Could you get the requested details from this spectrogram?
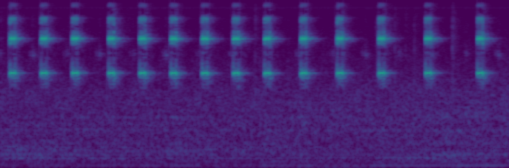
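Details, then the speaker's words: Winegard SensarPro antenna amplifier signal meter, antenna being rotated: bright double-pitched chirps start near four per second and spread out to about two and a half as the signal strength drops off; normal behaviour. "how it slows down as the signal strength drops off."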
